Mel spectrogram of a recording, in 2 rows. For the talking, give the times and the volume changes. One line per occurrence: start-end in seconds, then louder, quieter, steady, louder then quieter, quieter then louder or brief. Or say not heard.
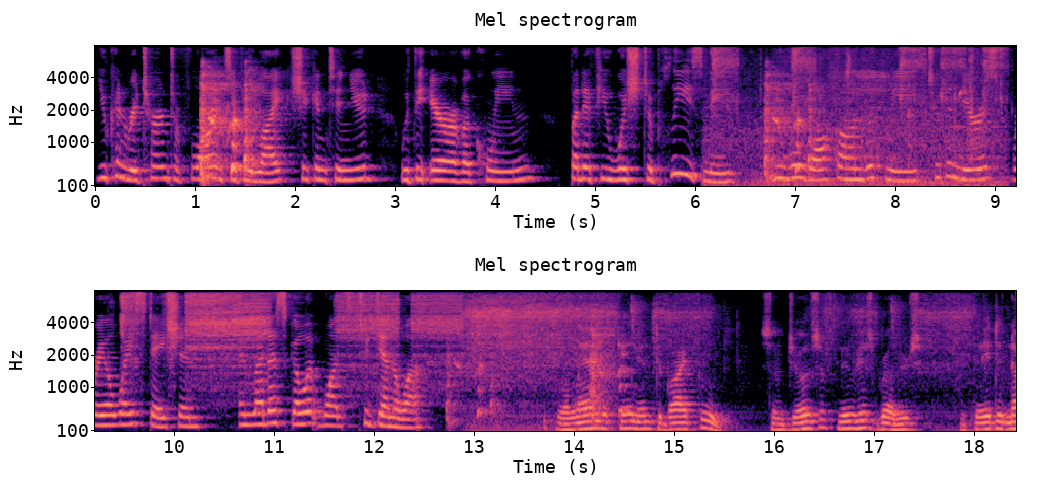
0.0-12.6 steady
13.7-18.3 steady.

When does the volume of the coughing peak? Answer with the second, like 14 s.
1 s.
